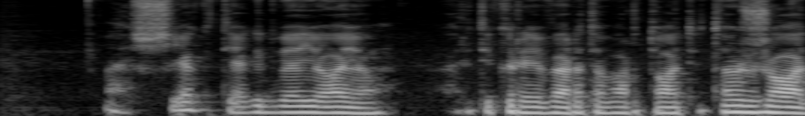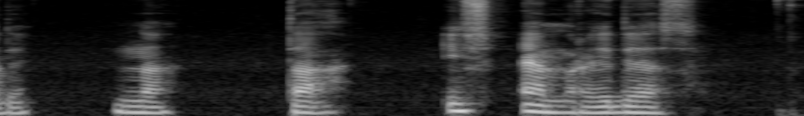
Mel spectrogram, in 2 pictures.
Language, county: Lithuanian, Klaipėda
